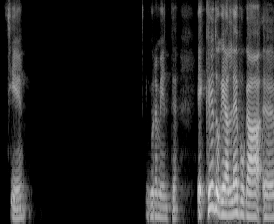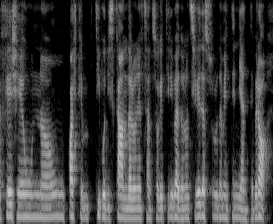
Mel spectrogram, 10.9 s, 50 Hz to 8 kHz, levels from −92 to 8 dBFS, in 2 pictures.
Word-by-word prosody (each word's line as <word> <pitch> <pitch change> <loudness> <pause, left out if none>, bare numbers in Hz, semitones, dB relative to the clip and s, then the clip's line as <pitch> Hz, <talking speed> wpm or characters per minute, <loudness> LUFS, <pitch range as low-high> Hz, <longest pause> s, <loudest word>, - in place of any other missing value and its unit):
Sì. 135 +1 -4 2.3
Sicuramente 140 -5 -6 0.3
e - - +3
credo 265 - +7
che 180 - +6
all'epoca, 170 -3 +6 0.2
uhm, 145 - -2
fece 155 +1 -2
un 150 0 -5
un 145 +1 -6
qualche 160 -3 -4
tipo 155 -2 -3
di 140 - -9
scandalo, 135 -2 0
nel 130 0 -4
senso 135 -1 -10
che 135 0 -5
ti 135 - -19
ripeto 145 -2 -2
non 135 +1 -7
si 145 - -3
vede 160 +1 +1
assolutamente 145 -2 -8
niente 125 -3 -7
però, 145 -1 0
145 Hz, 135 wpm, -20 LUFS, 135-155 Hz, 2.3 s, credo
